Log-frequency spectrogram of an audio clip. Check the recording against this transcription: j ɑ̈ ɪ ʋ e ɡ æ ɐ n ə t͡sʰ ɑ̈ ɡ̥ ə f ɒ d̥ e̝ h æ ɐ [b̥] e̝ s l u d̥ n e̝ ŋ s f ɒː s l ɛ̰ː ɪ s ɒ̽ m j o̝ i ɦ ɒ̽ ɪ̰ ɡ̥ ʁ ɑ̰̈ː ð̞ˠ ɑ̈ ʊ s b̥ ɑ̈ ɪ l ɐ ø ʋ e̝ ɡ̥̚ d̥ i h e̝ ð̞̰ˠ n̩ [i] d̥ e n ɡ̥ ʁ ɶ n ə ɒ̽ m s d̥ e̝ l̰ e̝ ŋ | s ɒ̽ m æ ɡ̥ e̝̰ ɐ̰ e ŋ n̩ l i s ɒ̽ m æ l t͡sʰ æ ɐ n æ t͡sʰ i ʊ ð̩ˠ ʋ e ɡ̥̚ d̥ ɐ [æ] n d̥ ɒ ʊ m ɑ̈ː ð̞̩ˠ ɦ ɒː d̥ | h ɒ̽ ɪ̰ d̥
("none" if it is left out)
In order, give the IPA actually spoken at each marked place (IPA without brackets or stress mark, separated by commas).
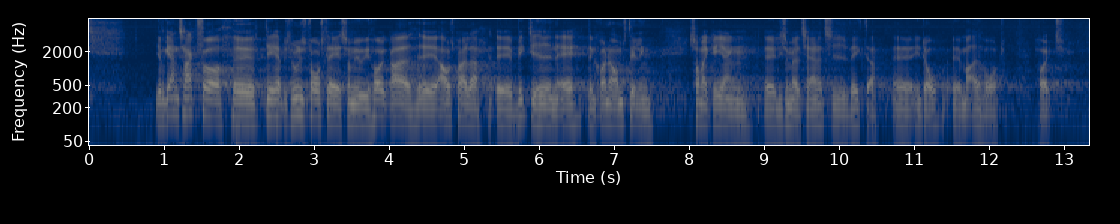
b̥, æ, e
